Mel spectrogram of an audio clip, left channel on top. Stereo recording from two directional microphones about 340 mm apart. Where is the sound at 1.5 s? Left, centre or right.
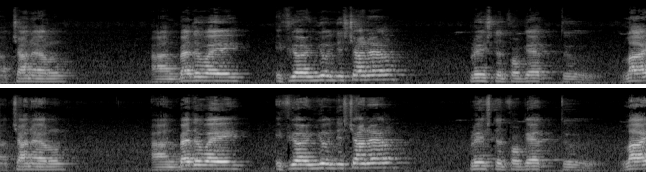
Centre.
